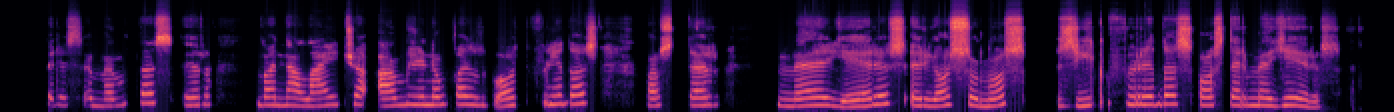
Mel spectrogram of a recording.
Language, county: Lithuanian, Šiauliai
